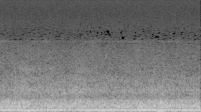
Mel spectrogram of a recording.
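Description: Room tone on an old cassette recording: a steady low hum with faint hiss, with no distinct event.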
